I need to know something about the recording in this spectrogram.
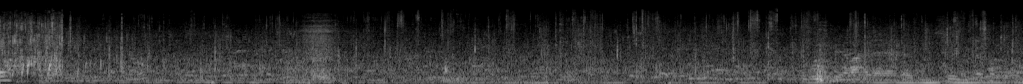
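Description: Footsteps crunch on cobblestones outdoors.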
